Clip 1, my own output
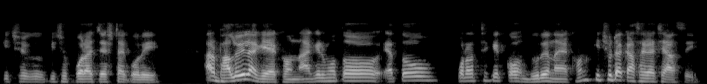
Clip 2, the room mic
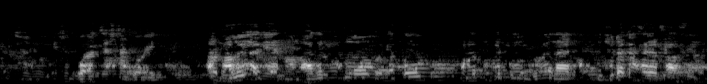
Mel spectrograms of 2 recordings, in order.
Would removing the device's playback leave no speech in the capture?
Yes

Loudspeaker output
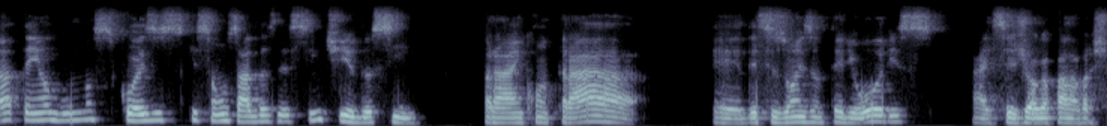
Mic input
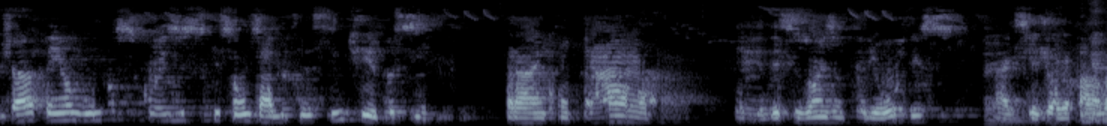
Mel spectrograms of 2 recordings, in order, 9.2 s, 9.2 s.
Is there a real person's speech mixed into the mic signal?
Yes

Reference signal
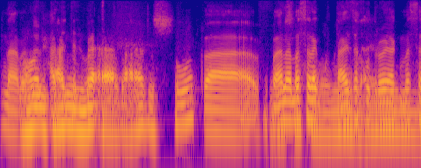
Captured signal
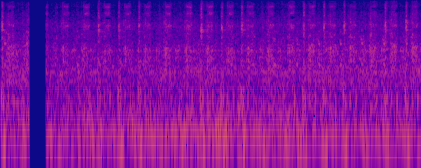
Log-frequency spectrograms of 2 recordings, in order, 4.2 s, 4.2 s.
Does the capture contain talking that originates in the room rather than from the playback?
No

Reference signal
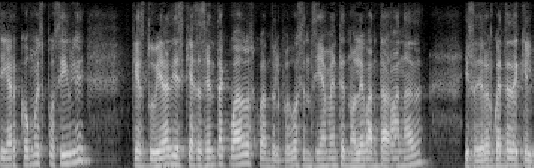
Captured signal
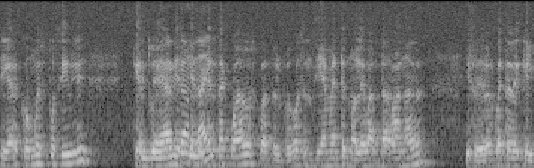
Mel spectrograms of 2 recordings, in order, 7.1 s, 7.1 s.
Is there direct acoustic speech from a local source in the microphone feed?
Yes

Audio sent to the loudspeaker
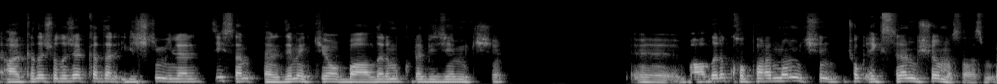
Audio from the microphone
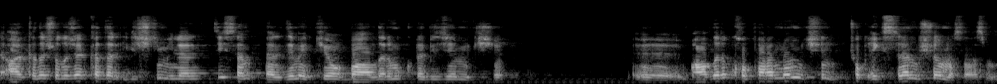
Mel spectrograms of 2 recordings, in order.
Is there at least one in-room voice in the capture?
No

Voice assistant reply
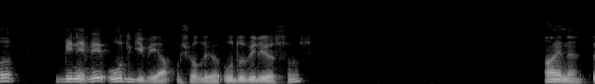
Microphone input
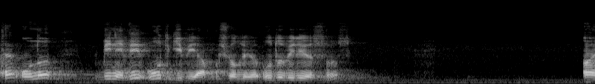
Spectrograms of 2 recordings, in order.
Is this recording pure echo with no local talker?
Yes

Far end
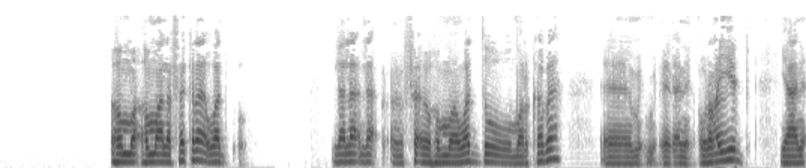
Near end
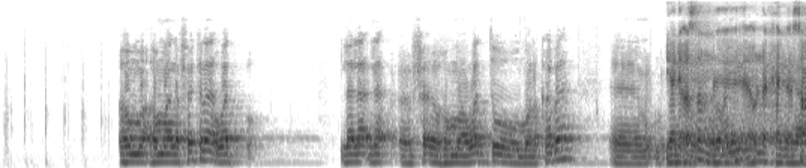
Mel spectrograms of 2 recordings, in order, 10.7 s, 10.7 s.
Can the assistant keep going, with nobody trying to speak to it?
No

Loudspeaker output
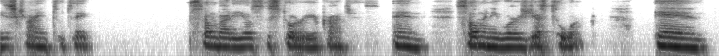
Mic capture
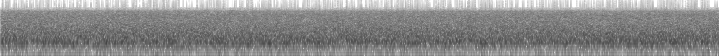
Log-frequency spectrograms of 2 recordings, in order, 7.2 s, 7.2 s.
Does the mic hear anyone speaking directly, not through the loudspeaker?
No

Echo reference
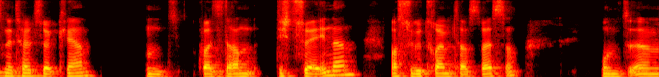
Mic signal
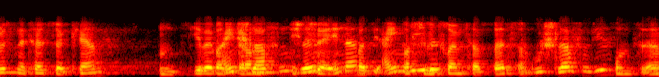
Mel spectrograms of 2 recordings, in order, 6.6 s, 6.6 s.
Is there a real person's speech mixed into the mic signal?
Yes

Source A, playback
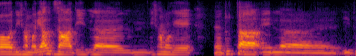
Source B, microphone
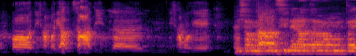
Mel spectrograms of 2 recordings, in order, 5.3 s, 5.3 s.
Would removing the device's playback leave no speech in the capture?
No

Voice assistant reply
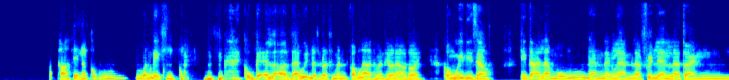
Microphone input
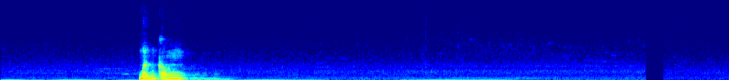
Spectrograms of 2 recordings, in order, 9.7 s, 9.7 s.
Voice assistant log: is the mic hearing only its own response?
No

